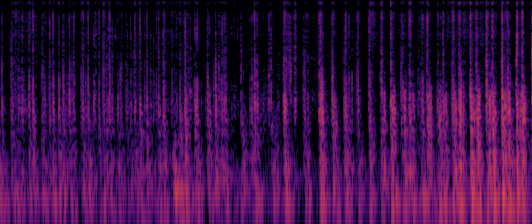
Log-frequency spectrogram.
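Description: Long black-painted nails and fingertips tap and knock on an oil painting of puppies on stretched canvas over a wooden stretcher frame, resting on a patterned cloth. A steady stream of quick, soft, dull thumps and taps is heard, low and drum-like with almost no brightness, each dying away almost instantly.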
